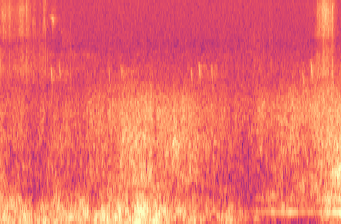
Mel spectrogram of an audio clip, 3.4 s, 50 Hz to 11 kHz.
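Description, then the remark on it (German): A military jet thunders low overhead at roughly 100 meters altitude, its deep, continuous roar filling the whole clip at close range, loud and steady with a faint whine emerging as it passes. No one speaks. “Auch wenn der Donnervogel, den ziehen wir uns jetzt noch rein, hier viel zu nah über dem Himmel rüber brettert, ungefähr so auf, ich würde sagen, 100 Meter Höhe, brettert hier gerade ein Militärflugzeug rüber.”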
